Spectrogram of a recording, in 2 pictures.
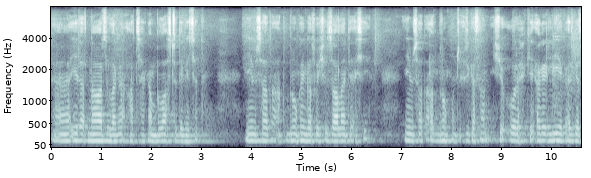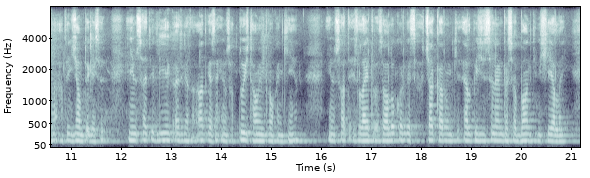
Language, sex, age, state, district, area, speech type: Kashmiri, male, 45-60, Jammu and Kashmir, Kupwara, urban, spontaneous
